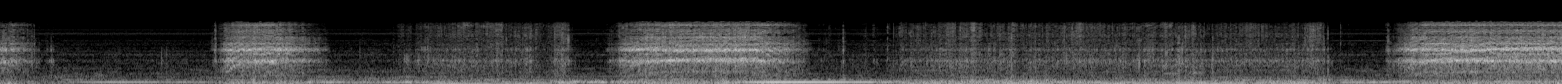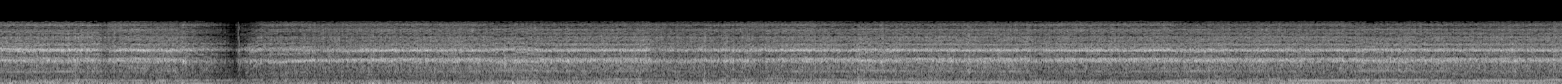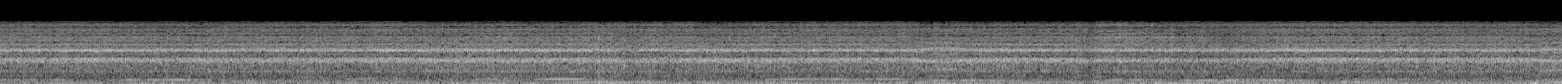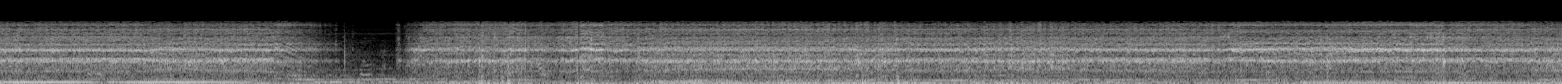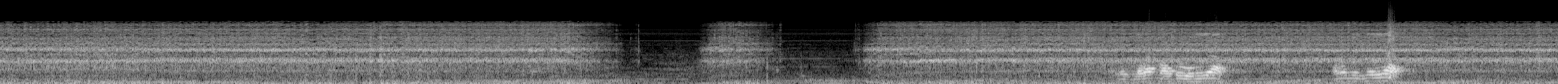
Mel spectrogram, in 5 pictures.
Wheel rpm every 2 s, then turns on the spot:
10, 30, 10, 100, 10, 20, 20, 140, 130, 130, 160, 160, 160, 160, 160, 160, 160, 160, 160, 160, 160, 160, 160, 160, 130, 70, 160, 160, 160, 160, 160, 160, 160, 160, 30, 50, 160, 160, 160.
4-6 8-14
